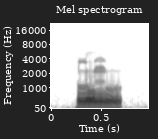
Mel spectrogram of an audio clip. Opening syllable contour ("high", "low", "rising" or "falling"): high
